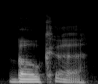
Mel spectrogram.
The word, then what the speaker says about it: bokeh: It is pronounced bokeh. Okay. Bokeh. Sounds like you're from up north.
